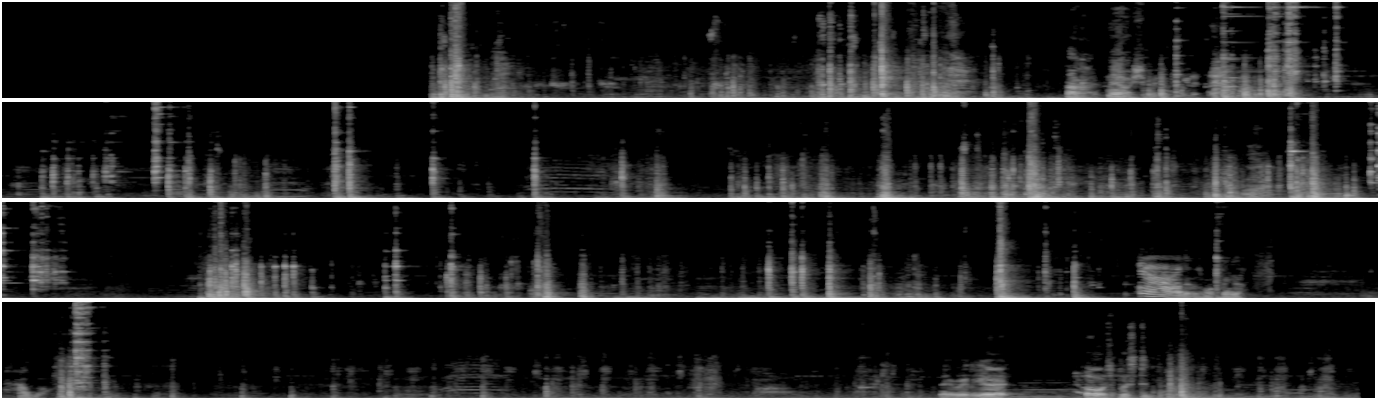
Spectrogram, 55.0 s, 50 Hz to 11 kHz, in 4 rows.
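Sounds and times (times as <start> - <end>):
hand tools clicking and knocking: 11.4 - 16.4.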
